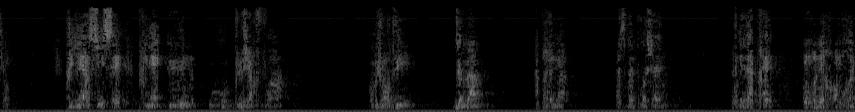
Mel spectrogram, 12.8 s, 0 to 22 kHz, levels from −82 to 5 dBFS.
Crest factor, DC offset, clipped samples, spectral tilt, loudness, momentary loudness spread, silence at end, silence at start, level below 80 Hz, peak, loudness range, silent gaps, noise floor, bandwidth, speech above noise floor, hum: 30 dB; under 0.1%; under 0.1%; -1 dB/octave; -43 LUFS; 25 LU; 0 s; 0 s; -68 dBFS; -18 dBFS; 10 LU; none; -65 dBFS; 16.5 kHz; 22 dB; none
